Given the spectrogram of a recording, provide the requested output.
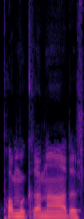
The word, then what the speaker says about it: pomegranate: Doch, Pomegranate steht hier.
